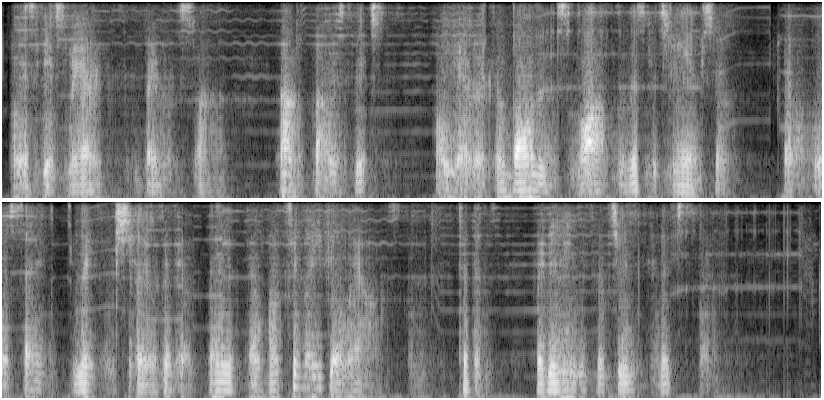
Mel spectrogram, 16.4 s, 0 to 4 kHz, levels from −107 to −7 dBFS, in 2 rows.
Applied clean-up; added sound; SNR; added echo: neural separator model SepFormer WHAMR!.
